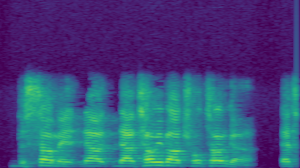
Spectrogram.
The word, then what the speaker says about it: Trolltunga: Now tell me about Trolltunga.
